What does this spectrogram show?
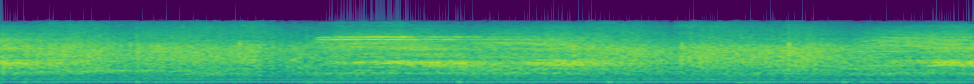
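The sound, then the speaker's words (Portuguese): A volleyball crowd cheers and shouts in a steady, dense roar that fills the whole stretch as Pinheiros scores its tenth point against Fluminense, with a thin high whistling tone rising briefly above it partway through. “Décimo ponto do Pinheiros, a galera grita.”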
